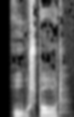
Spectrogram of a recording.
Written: rosport

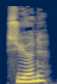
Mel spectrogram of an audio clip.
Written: syrne

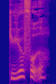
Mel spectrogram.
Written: dyrefoder

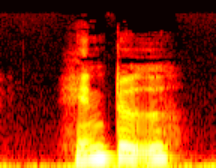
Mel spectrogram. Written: hendø

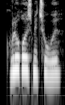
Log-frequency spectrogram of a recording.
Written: gulerodsmetode

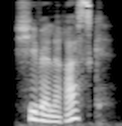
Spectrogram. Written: chevaleresk

